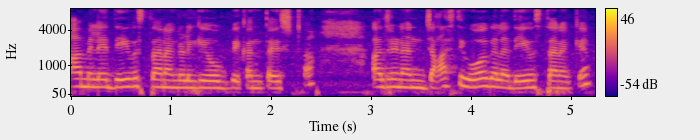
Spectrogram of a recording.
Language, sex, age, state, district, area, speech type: Kannada, female, 18-30, Karnataka, Davanagere, rural, spontaneous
